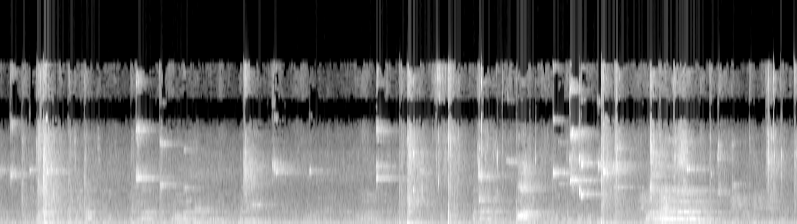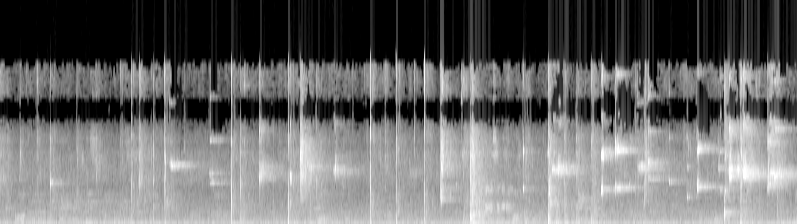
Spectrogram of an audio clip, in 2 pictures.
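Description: Indoor volleyball game on a hardwood gym floor: the ball being hit and thudding, with short high sneaker squeaks and players' voices and shouts, all echoing in the large hall.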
